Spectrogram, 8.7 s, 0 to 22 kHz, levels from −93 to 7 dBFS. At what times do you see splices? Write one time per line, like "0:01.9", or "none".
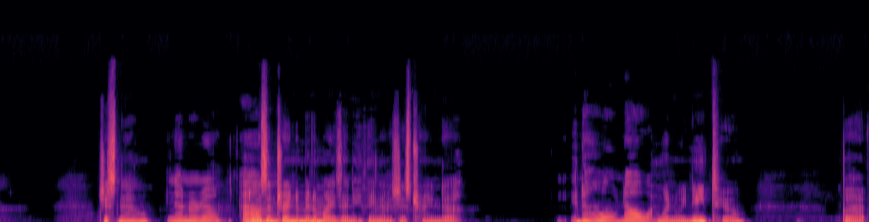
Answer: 0:01.6
0:06.5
